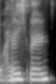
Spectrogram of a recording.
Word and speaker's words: Herzberg: I have brought back the Brittany Herzberg. No, Herzberg. – I said it wrong, didn't I? – Well, let's just roll with it.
